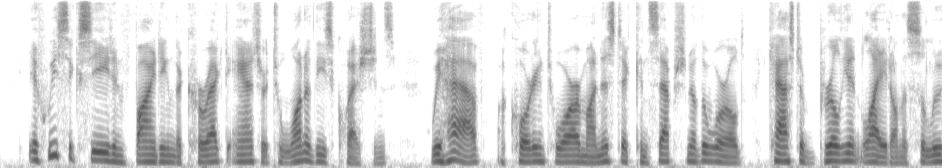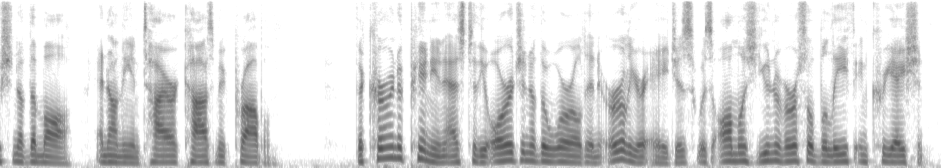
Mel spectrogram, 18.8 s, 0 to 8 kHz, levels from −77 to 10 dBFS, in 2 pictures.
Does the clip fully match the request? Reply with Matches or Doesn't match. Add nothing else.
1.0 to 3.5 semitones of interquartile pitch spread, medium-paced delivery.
Matches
